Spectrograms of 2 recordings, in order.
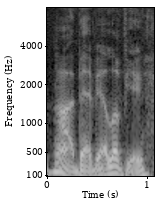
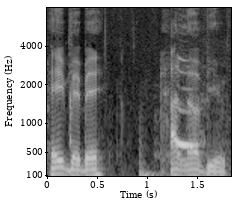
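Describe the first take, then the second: First: Crooning a sleazy come-on; sleazy lover voice. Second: Deep crooning come-on; sleazy lover voice. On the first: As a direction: lay on the sleaze like a lounge lothario. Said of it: "that sleazy accent that I just did". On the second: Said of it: "That's how I did it". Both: Retold or imitated.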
